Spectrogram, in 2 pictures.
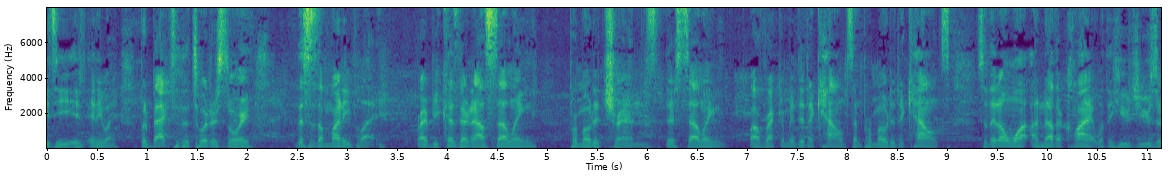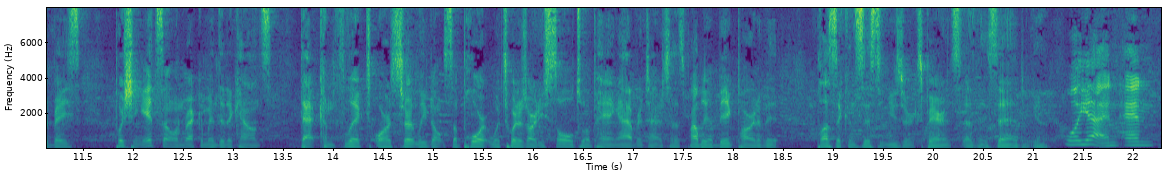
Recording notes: Live from SXSW.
